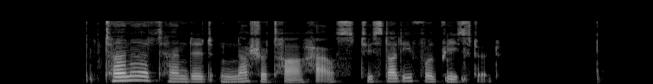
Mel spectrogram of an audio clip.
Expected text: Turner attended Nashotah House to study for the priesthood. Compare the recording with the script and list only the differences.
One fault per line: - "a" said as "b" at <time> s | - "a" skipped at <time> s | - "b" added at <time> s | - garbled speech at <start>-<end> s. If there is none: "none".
- "the" skipped at 4.3 s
